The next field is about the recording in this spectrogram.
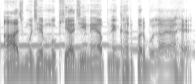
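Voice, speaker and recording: A man plays a humble middle-aged farmer in a cartoon story, earnest and respectful as he talks. The voice sits fairly low and swings lively in pitch. Background music plays clearly under it. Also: normal speed, natural voice. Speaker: voice actor. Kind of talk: cartoon dialogue acting.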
